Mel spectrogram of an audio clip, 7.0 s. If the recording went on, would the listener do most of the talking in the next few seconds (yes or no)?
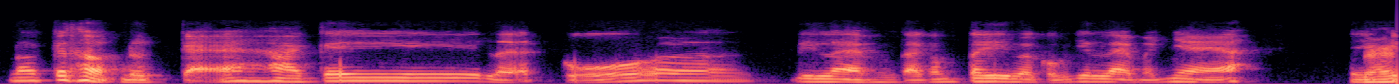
no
